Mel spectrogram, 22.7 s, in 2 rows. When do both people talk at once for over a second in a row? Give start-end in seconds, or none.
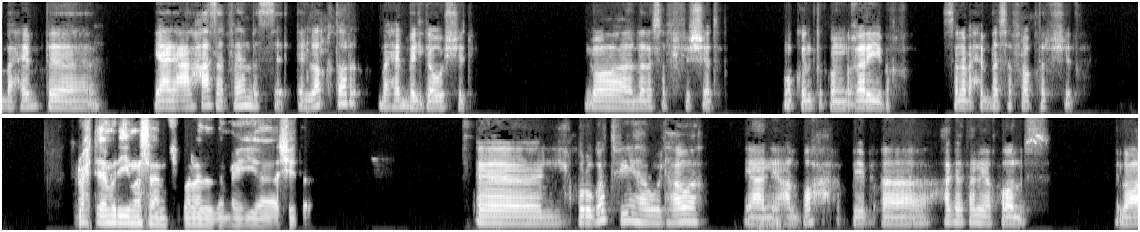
none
